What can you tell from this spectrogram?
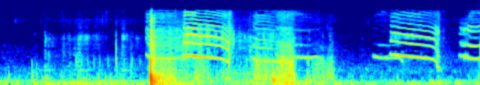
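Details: Five kittens at night giving loud, high, downward-sliding mews, two close together early on, then another pair near the end, over a soft low rumble and a sharp knock.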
